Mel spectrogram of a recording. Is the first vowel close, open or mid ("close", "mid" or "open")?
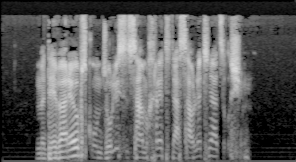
mid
